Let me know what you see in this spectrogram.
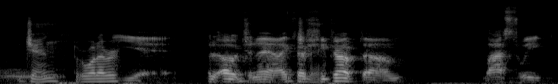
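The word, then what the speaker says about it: Jhené Aiko: It's Janae Aiko.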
